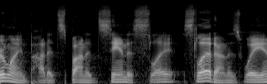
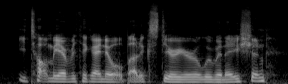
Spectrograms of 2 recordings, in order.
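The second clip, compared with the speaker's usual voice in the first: put-on crying, much quieter; 4 dB quieter than usual. Acting out a quoted scene where he is crying: imitating someone crying. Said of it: "He's crying. He's like".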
